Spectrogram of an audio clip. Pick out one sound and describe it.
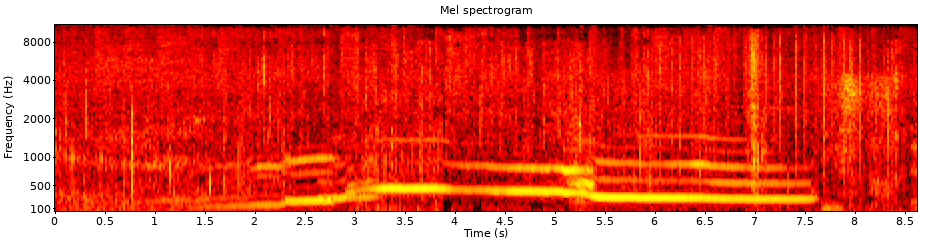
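A wolf-like beast howls in a long rising then slowly falling cry.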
